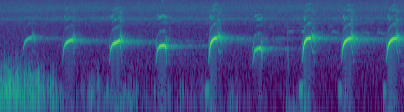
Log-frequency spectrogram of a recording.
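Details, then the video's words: Bare-throated Bellbird recorded in Brazil gives loud, metallic, anvil-like notes, each a sharp upswept clang, repeated about once a second over a faint steady hiss. "that sound is from a Bare-throated Bellbird."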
